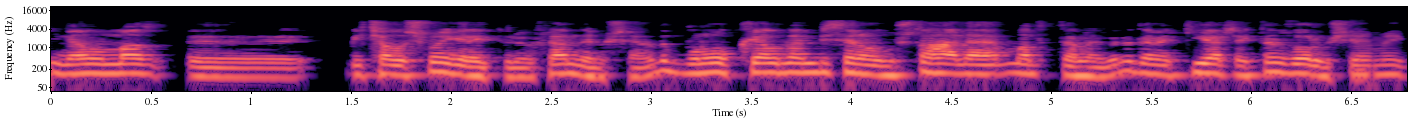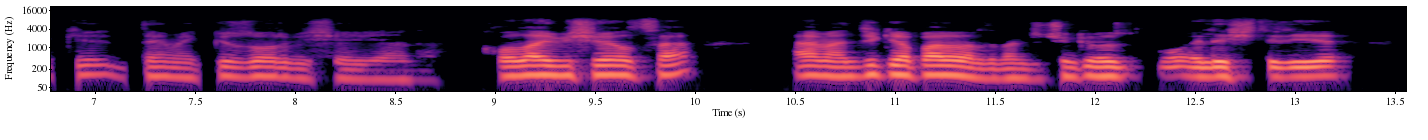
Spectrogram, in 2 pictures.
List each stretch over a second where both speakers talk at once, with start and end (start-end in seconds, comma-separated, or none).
none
